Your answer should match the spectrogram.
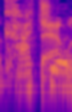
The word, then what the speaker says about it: cacio: Oh, cacio di pepe. Yes. – Yeah, cacio. Yeah, I can never pronounce it. But I made that. – Two C's together, generally a CH.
